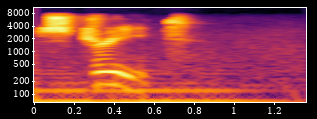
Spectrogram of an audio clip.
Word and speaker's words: street: instead of Street okay your TR is pronounced like a CHR okay TR equals CH HR this is Street did difficult how uh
